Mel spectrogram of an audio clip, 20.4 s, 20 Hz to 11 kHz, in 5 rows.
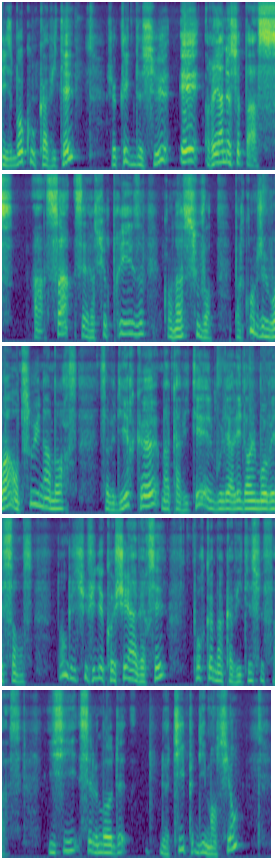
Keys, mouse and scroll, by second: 1.5 click, 2.8-5.3 drag, 6.7-7.8 drag, 13.5 click, 14.8-16.2 drag, 19.9 scroll down 2.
